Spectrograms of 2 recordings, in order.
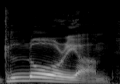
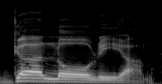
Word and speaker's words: gloriam: so when you're seeing glory arm can you can you give that an extra syllable gloriam so to da glory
